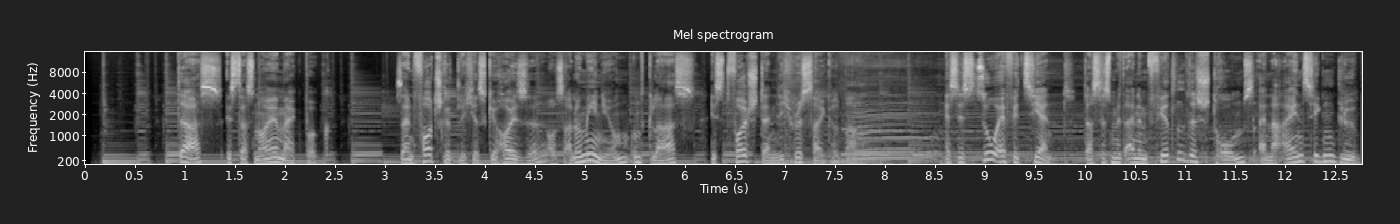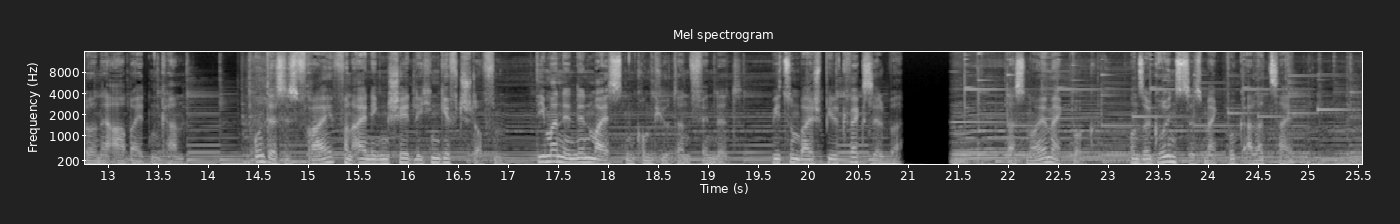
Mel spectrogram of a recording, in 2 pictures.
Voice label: German; Macbook

